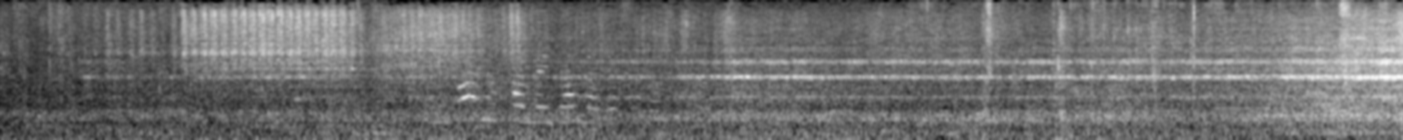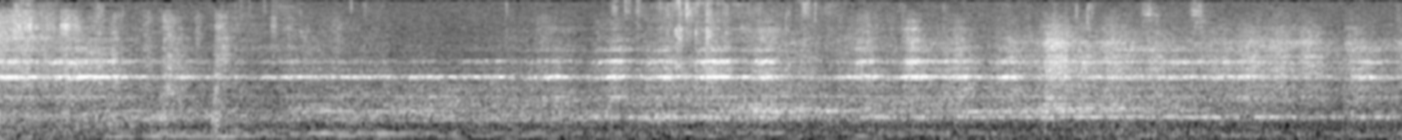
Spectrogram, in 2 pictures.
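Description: Electric railcar of the Budapest cogwheel (rack) railway running along the track, with a steady high whine that grows louder from about halfway through.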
